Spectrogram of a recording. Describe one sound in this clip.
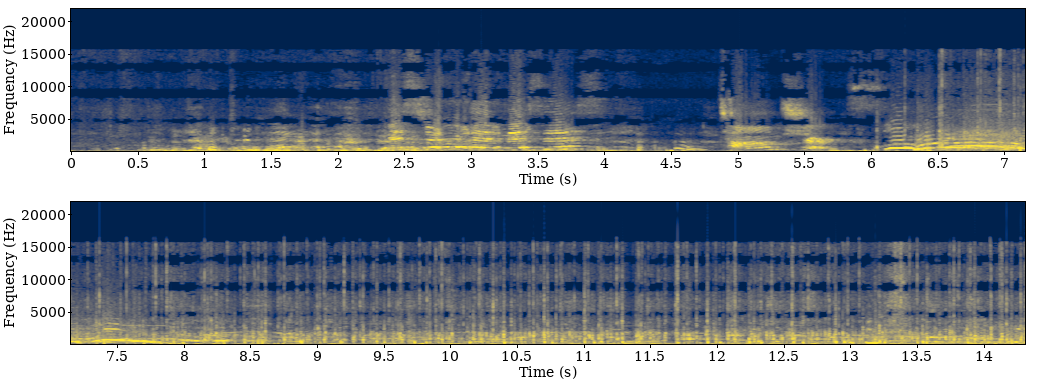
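Guests clap their hands.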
